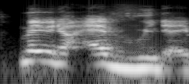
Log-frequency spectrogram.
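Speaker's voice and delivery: ordinary talk, nothing marked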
